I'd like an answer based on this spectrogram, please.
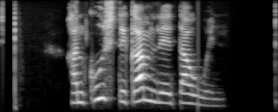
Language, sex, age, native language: Icelandic, male, 7, Icelandic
